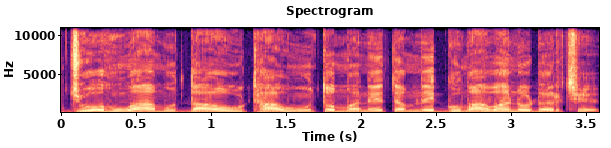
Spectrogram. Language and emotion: Gujarati, fearful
